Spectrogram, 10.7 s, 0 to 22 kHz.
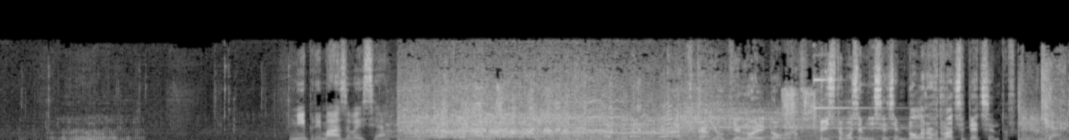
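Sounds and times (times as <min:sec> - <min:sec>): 
horse neighing: 0:00.4 - 0:01.5
speech: 0:02.9 - 0:10.6
laughter: 0:03.8 - 0:08.1.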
